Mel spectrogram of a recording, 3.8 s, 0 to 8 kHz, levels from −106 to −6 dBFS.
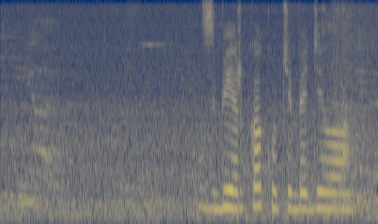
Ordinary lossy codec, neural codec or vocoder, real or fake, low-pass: none; none; real; none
